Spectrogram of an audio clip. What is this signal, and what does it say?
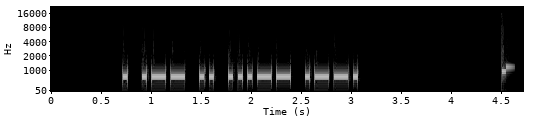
Morse code, heard as a keyed tone, about 25 wpm, 700 Hz. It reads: EWI3P
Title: Code Groups - 5 Letter:Numbers - 25wpm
